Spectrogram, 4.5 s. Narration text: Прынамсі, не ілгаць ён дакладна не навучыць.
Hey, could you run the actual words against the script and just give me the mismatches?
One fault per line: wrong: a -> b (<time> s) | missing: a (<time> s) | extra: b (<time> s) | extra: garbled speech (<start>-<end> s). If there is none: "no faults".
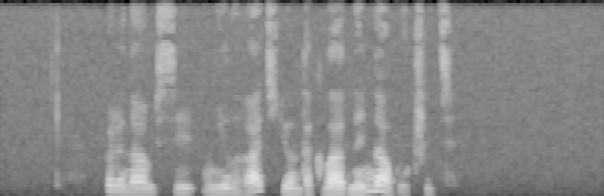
no faults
